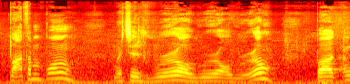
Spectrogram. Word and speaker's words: Battambang: How we would pronounce it in English, it's actually pronounced Battambang.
